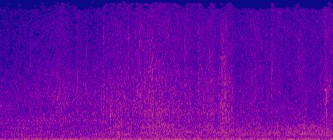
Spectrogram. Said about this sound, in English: That was a mini gust, and as with kite flying, patience.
